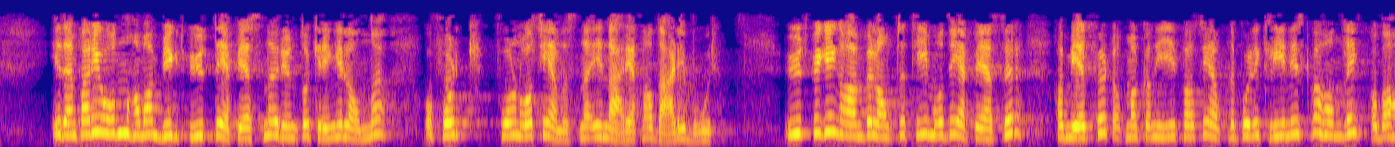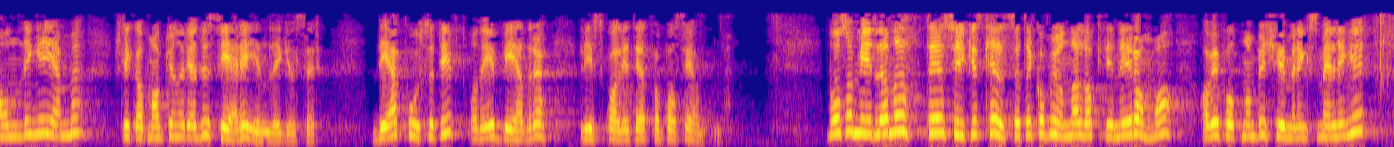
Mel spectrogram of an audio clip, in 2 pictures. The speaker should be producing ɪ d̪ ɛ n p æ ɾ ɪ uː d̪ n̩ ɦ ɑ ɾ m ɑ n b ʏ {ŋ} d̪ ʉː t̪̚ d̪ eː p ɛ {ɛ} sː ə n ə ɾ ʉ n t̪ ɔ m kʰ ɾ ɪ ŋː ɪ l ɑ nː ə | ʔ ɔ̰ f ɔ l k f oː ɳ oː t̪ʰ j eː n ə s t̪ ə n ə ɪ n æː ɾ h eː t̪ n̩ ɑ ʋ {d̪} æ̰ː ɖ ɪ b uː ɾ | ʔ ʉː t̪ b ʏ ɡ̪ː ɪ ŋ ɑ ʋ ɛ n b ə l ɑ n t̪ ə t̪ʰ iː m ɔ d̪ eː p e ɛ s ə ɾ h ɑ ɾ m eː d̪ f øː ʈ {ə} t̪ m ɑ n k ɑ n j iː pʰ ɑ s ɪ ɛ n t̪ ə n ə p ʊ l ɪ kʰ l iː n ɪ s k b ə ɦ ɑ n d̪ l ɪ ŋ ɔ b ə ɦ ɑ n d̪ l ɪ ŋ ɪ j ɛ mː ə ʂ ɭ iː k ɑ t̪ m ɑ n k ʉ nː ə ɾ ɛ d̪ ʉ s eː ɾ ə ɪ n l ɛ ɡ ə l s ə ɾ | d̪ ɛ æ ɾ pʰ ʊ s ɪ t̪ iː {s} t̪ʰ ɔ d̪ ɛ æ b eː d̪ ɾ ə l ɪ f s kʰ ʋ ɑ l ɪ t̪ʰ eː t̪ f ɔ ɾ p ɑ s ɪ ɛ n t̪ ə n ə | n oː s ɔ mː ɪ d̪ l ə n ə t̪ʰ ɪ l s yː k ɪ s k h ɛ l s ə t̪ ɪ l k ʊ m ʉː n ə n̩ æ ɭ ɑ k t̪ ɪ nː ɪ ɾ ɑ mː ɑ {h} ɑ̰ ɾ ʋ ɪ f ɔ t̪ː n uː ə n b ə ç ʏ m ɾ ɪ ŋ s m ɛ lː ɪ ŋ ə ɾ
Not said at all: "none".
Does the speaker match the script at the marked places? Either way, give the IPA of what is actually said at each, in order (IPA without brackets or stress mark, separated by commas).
ɡ, ɛ, d̪, ɑ, f, h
